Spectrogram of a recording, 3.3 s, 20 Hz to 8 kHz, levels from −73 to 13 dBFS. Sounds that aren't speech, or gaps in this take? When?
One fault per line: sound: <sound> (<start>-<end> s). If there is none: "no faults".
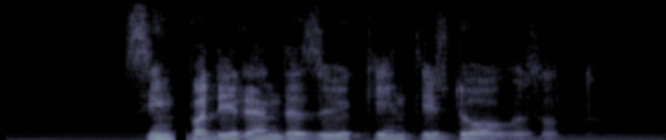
sound: dropout (0.9-0.9 s)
